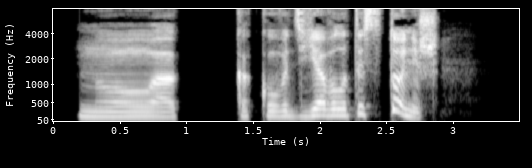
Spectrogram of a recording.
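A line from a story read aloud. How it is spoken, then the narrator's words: Groaning. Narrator (Russian): сказал это так, словно сам стонал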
